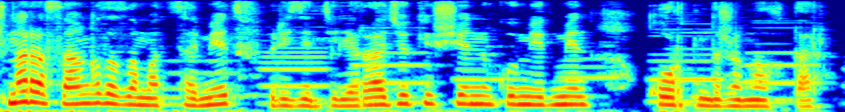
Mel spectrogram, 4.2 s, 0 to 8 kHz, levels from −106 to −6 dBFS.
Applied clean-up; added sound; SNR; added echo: classical method Wiener filter.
